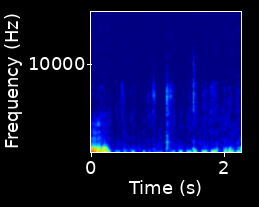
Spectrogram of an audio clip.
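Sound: typing on a keyboard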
